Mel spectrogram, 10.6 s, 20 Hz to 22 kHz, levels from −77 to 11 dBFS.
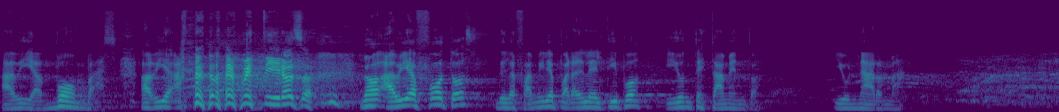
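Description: From 6.93 to 7.94 s the sound shows a Bluetooth SBC bit pool drop. The link appears to have starved the encoder of bits, which fits the bit pool halving from 28 to 14, near 108 kbps. Upper sub-bands lose detail, so treble dulls and gritty quantisation noise appears before quality recovers.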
